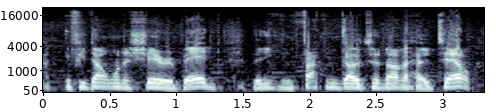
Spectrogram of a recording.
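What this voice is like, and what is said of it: Bad put-on Australian accent. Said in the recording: “I'm sorry for the bad Australian accent, but it just came out.”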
